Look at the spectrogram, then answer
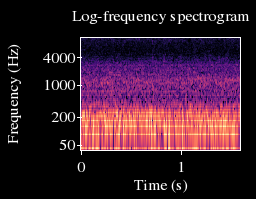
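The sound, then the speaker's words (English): A steady, low rumble of a car driving along a very dark road, its engine and tire noise droning evenly without change for the whole moment, fairly loud, with no voices. “Okay, so it's a video of like a car driving down a really dark road.”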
